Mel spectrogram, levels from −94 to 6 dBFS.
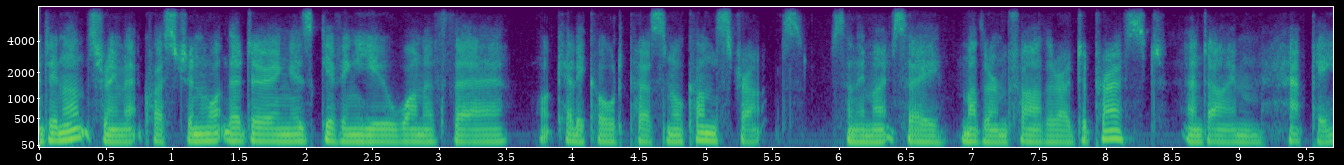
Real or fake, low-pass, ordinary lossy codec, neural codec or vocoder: real; 7.2 kHz; Opus, 24 kbps; none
